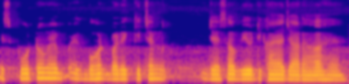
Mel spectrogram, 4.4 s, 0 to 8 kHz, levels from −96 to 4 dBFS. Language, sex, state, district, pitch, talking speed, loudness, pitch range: Hindi, male, Arunachal Pradesh, Lower Dibang Valley, 125 Hz, 165 wpm, -16 LUFS, 115-130 Hz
